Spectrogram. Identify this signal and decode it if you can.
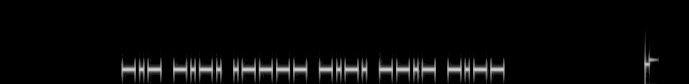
Morse code, heard as a keyed tone, about 28 wpm, 700 Hz. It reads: KC1CQY
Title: USA Call Signs - 6 Characters - 4x Character Spacing - 28wpm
